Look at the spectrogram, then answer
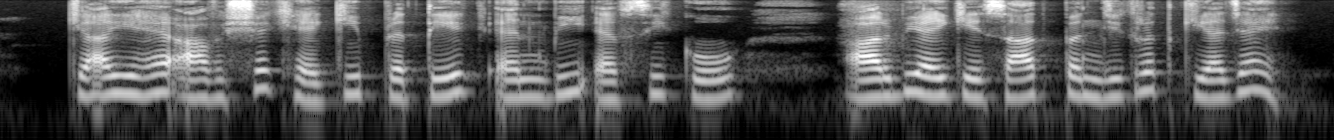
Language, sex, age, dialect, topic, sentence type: Hindi, female, 41-45, Hindustani Malvi Khadi Boli, banking, question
